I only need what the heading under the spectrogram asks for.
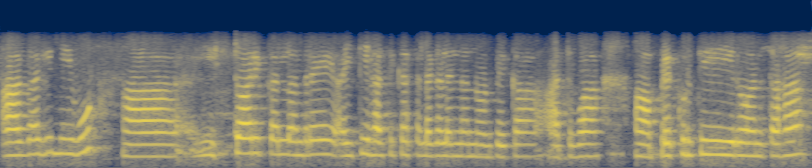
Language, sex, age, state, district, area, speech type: Kannada, female, 45-60, Karnataka, Davanagere, rural, conversation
